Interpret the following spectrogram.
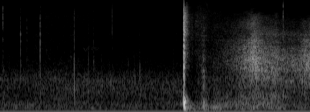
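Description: A single hunting rifle shot, sharp and loud, about one and a half seconds in, fired at a red stag and hitting it, followed by a rising hiss.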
